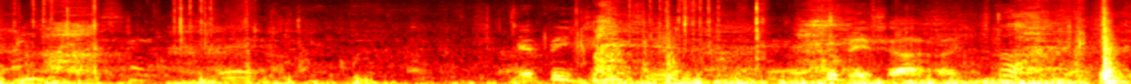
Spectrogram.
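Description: A fishing reel clicks as it winds.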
